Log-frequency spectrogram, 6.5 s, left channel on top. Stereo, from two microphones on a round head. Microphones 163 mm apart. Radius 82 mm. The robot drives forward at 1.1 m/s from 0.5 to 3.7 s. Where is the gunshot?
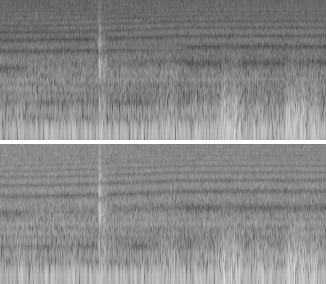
70° right (ahead or behind); by 2.2 s 75° right (ahead or behind).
